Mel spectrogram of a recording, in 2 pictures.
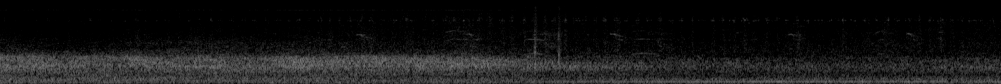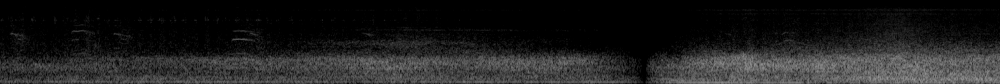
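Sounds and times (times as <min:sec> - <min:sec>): high bird chirps: 0:04.4 - 0:12.8.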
